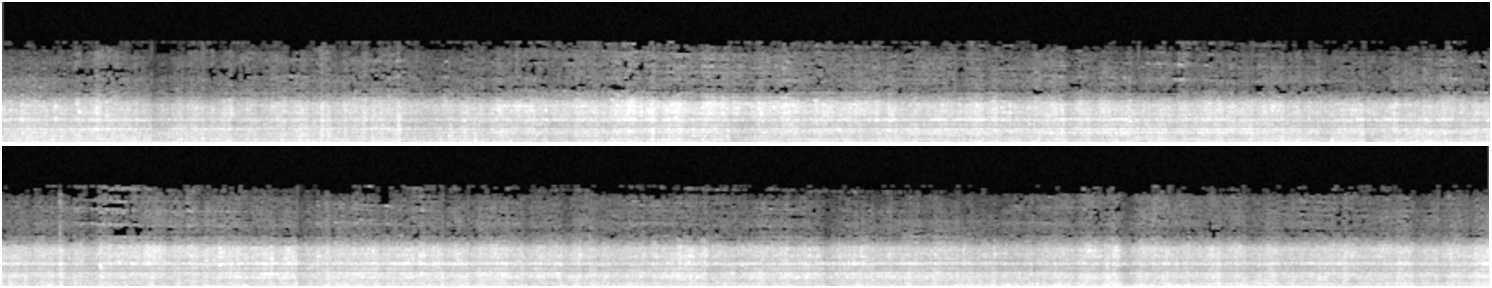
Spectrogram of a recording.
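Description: Freight train of covered hopper cars rolling steadily through a grade crossing, the wheels running loud and even on the rails.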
